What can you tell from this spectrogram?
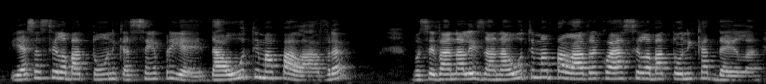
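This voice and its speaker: A Portuguese teacher with a Brazilian accent gives an online class, pausing every few lines to check on her students with "tá, gente?" and "certo?". Her voice is high and fairly bright.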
